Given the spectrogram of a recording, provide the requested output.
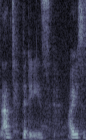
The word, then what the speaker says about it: Antipodes: I think you say it, I used to say it wrong. I think it's Antipodes. I used to say like Antipodes.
